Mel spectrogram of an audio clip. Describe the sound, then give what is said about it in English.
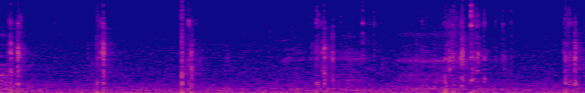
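Quiet, irregular clicking of keys on a computer keyboard, with scattered taps and a few short bursts over a low background hum. No one speaks. “Keyboard.”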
